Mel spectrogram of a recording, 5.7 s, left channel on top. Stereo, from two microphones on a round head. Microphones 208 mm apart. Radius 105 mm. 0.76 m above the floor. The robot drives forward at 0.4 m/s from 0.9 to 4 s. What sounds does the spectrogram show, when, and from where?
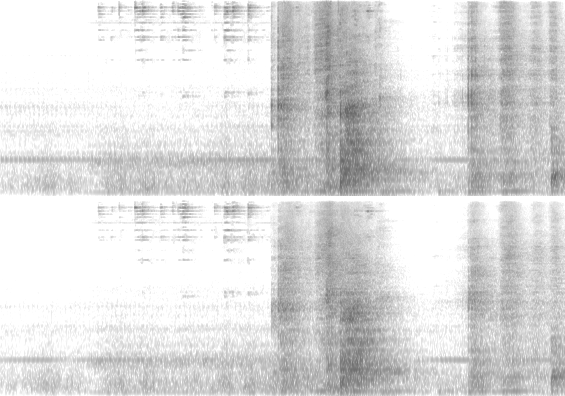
1.0 s a bell: 10° left (ahead or behind), 0.7 m; by 3.7 s 5° left (ahead or behind), 1.6 m
2.7 s chopping: 55° left (ahead or behind), 1.5 m; by 5.6 s 45° left (ahead or behind), 1.7 m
